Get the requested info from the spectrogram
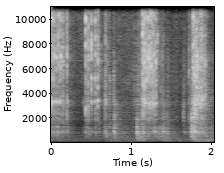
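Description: Socket ratchet wrench clicking in about four quick back-and-forth strokes as it runs a nut down onto a bolt.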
